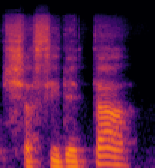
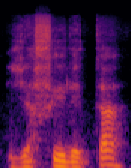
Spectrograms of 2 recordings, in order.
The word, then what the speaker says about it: Yacyretá: Nosotros decimos Iguazú, pero la pronunciación es Iguazú. O Yacyretá, que es Yacyretá.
